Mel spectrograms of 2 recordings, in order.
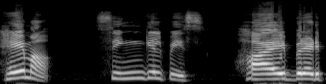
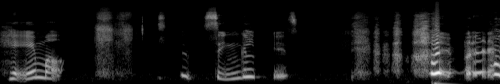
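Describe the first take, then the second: First: It is said in an angry, fierce tone. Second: It is said in a crying, tearful voice. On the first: "అదే కోపంతో" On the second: "ఏడుపుతో"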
